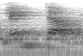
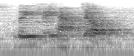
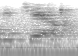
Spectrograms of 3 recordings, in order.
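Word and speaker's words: Leitão: Oh, Leitao in Portuguese. Leitao. Okay, thank you. But people over here call me Leitao.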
